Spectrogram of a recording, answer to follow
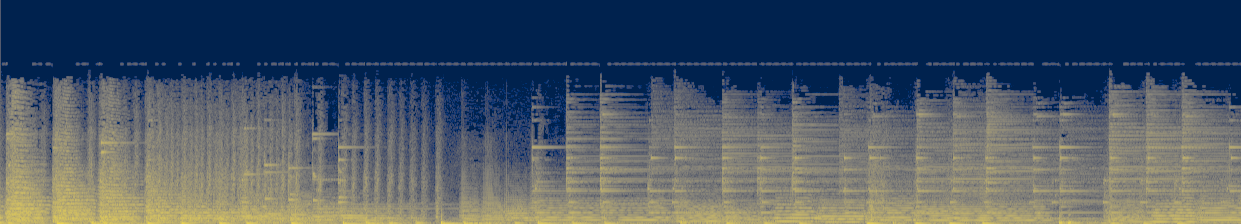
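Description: High school marching band playing: brass over drums and mallet percussion such as marimba from the front ensemble. Loud and full at first, it thins to quieter held notes over a steady pulse after about four seconds.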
